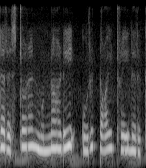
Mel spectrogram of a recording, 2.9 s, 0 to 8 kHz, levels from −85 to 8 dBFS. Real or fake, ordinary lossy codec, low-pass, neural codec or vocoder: fake; none; 7.2 kHz; vocoder, 44.1 kHz, 128 mel bands every 512 samples, BigVGAN v2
